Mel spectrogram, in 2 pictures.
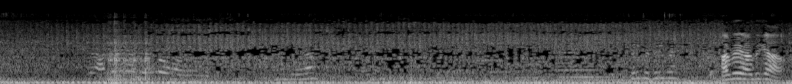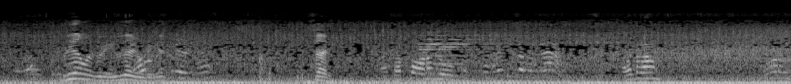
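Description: Men call out loudly to each other outdoors.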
